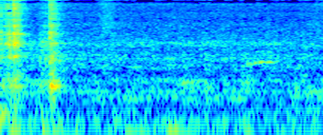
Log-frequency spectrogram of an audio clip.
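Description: Two quick light knocks about a third of a second apart, from a metal corner-shelf pole being handled against the floor and its plastic parts.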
